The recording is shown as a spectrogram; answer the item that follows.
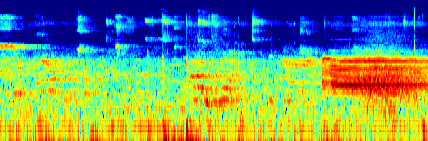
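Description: Basketball scoreboard buzzer sounding loud and steady for over a second, starting suddenly near the end. Before it come basketball bounces and crowd chatter.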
